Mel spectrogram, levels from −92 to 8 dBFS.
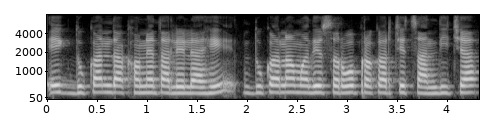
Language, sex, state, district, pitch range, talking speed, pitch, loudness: Marathi, female, Maharashtra, Washim, 230-245 Hz, 140 wpm, 240 Hz, -14 LUFS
